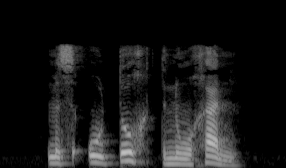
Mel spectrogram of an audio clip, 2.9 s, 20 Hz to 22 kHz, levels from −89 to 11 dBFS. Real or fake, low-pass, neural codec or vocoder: real; 7.2 kHz; none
